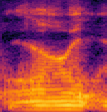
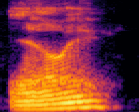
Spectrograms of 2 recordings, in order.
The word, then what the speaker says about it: aural: And, you know, work with students on their aural and oral. And I'm pronouncing those two words differently on purpose. In American English, they're usually pronounced the same. So just oral. But, you know, aural, if you wish.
